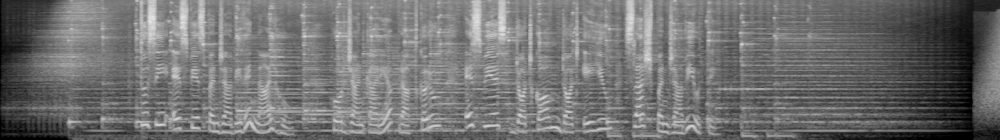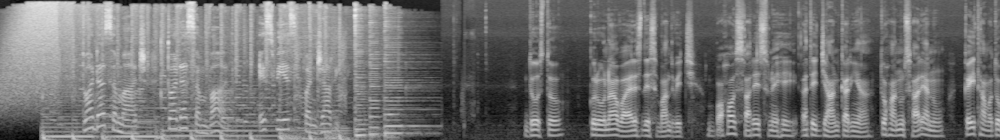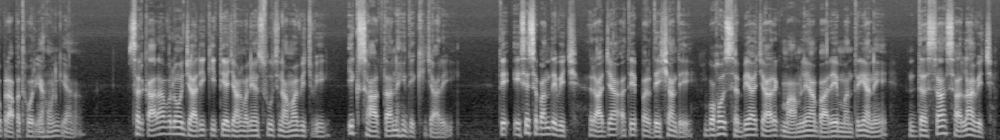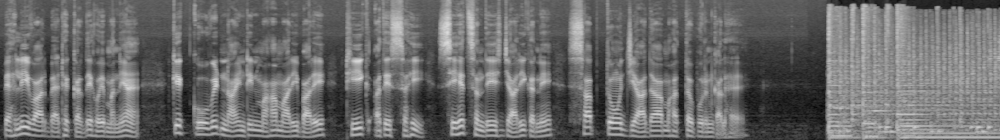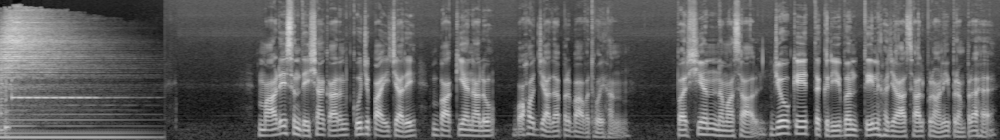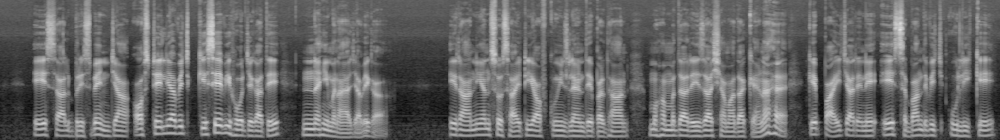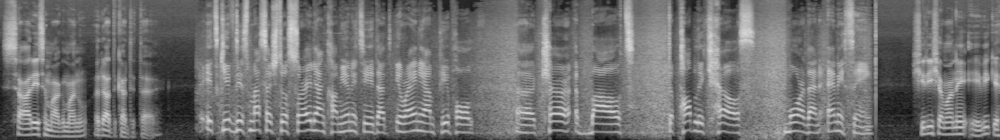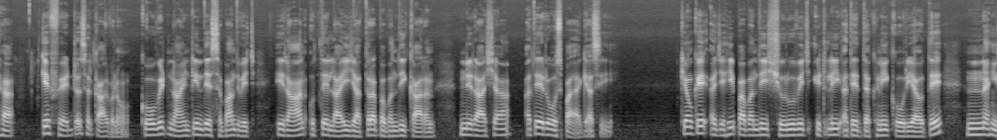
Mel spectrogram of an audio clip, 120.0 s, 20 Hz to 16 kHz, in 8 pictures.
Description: ਰਾਜਾਂ ਅਤੇ ਪ੍ਰਦੇਸ਼ਾਂ ਦੇ ਬਹੁਸਭਿਆਚਾਰਕ ਮਾਮਲਿਆਂ ਬਾਰੇ ਮੰਤਰੀਆਂ ਨੇ 10 ਸਾਲਾਂ ਵਿੱਚ ਪਹਿਲੀ ਵਾਰ ਬੈਠਕ ਕਰਦੇ ਹੋਏ ਮੰਨਿਆ ਹੈ ਕਿ ਕੋਵਿਡ-19 ਮਹਾਂਮਾਰੀ ਬਾਰੇ ਠੀਕ ਅਤੇ ਸਹੀ ਸਿਹਤ ਸੰਦੇਸ਼ ਜਾਰੀ ਕਰਨਾ ਸਭ ਤੋਂ ਜਿਆਦਾ ਮਹੱਤਵਪੂਰਨ ਗੱਲ ਹੈ। ਮਾੜੇ ਸੰਦੇਸ਼ਾਂ ਕਾਰਨ ਕੁੱਝ ਭਾਈਚਾਰੇ ਬਾਕੀਆਂ ਨਾਲੋਂ ਕਿਤੇ ਜਿਆਦਾ ਪ੍ਰਭਾਵਤ ਹੋਏ ਹਨ। ਜਿਆਦਾ ਜਾਣਕਾਰੀ ਲਈ ਸੁਣੋ ਇਹ ਆਡੀਓ ਰਿਪੋਰਟ.........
